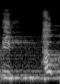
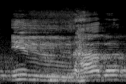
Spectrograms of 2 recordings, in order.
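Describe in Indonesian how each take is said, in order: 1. Konsonan tengah itu bunyi yang terhenti. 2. Konsonan tengah itu bunyi yang mengalir. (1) "itu namanya menghilangkan sifat rohawah" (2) "Izhab, izhab, bukan idhab"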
